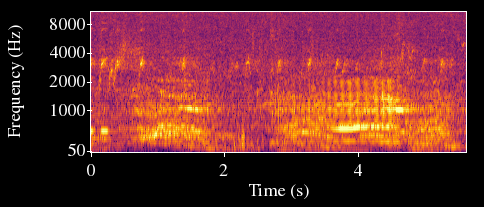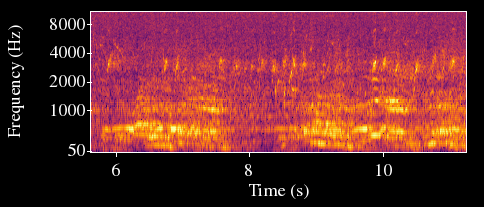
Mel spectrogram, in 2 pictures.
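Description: Several lions growling and snarling in repeated bouts as they attack a Cape buffalo, with a short lull about eight seconds in.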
